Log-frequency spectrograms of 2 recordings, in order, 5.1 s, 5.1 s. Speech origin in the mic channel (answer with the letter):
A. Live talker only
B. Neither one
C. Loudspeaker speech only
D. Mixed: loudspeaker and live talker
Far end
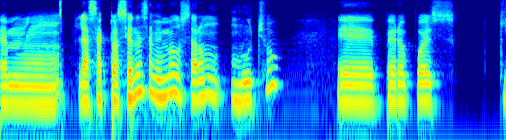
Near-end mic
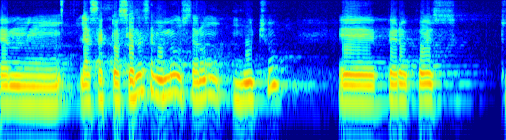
C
